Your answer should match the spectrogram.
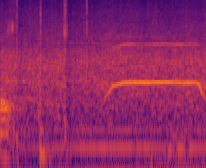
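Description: Concert audience applauding, with a steady held high tone joining about a second in.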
